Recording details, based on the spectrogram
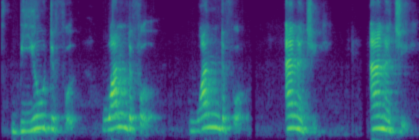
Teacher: so stress is usually on the first syllable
